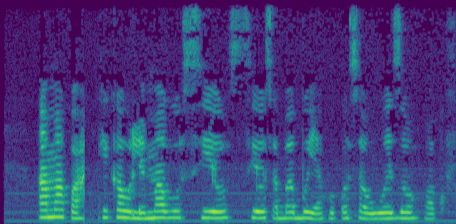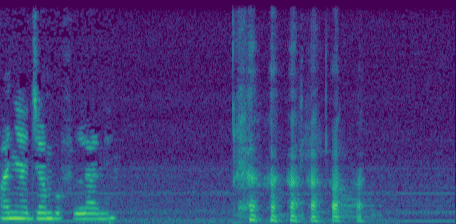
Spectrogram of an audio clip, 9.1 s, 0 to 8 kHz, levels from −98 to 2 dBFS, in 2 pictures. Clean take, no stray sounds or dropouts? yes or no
no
